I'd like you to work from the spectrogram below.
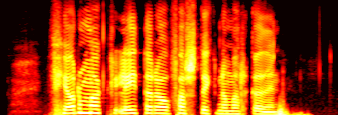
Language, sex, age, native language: Icelandic, female, 70-79, Icelandic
